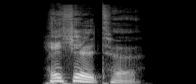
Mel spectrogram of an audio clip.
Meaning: inflection of hecheln: 1. first/third-person singular preterite 2. first/third-person singular subjunctive II
- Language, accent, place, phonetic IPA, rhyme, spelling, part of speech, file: German, Germany, Berlin, [ˈhɛçl̩tə], -ɛçl̩tə, hechelte, verb, De-hechelte.ogg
